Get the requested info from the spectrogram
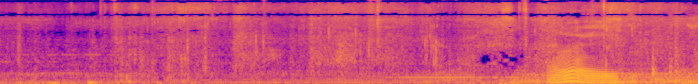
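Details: Two Rottweilers, Bear and Luna, squabble over attention while their owners lie in bed. A low, steady rumbling growl runs throughout. Near the end comes a louder wavering, rising-and-falling vocal sound, with a person speaking nearby.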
